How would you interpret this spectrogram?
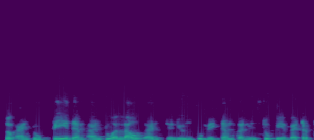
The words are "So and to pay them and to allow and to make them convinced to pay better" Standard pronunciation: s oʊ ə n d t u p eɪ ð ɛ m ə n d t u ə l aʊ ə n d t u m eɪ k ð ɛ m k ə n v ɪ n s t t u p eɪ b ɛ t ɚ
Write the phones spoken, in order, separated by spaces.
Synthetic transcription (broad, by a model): s oʊ ə n d t u p eɪ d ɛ m ə n d t u ə l aʊ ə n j t u m eɪ k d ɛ m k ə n ɪ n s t t u p eɪ b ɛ t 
